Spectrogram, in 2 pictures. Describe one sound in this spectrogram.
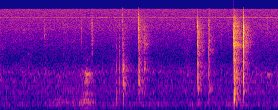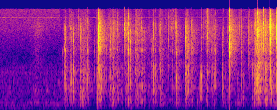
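A plastic package rustles and crackles in hands.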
